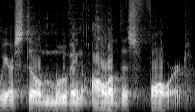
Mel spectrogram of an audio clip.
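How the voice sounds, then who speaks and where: Noticeable background noise accompanies fairly slow speech in an American accent. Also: man. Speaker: industry analyst and company CEO. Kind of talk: conference keynote talk. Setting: stage with audience.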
